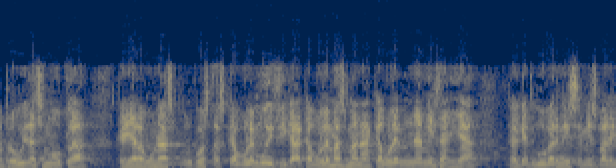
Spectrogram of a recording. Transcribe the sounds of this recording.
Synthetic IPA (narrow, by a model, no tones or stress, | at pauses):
pɾɔβujðɛʃamɔlkla | kəjaːlˠɣ̞unəspɾupɔst̪əskəβulɛmːuðifikakəβulɛməzmənakəβulɛmnamezəɲʎa | kəːkɛt̪ɣuβɛrnisemezβale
